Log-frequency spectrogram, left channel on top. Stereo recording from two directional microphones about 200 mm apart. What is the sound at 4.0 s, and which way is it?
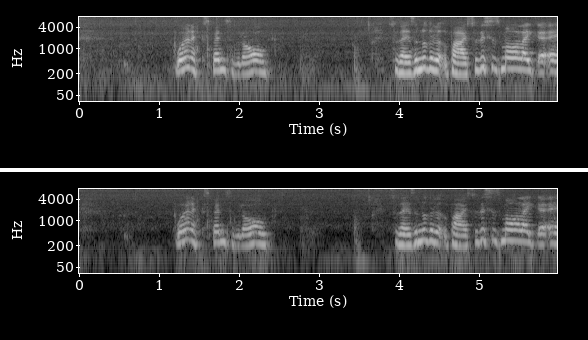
Speech, 50° left (ahead or behind).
